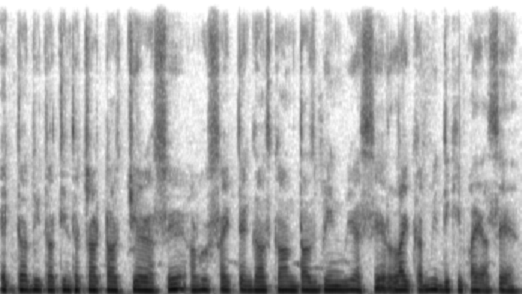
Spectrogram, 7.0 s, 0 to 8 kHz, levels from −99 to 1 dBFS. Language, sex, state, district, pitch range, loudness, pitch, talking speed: Nagamese, male, Nagaland, Kohima, 115-125 Hz, -13 LUFS, 120 Hz, 170 wpm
